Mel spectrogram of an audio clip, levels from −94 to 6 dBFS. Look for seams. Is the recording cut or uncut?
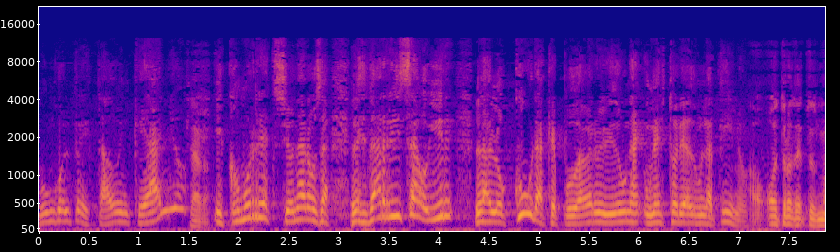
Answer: uncut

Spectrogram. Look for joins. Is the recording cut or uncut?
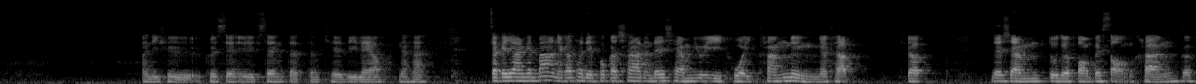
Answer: cut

